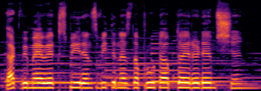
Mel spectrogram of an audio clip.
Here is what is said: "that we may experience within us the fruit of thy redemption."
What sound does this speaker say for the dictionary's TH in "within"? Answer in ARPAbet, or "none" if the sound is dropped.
T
